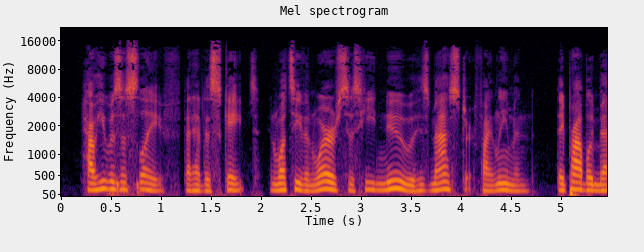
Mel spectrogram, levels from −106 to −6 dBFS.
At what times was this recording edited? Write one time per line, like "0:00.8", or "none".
0:01.2
0:02.0

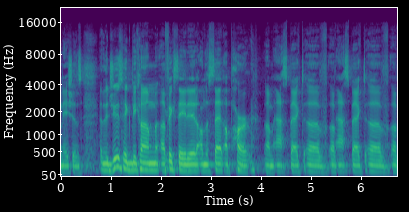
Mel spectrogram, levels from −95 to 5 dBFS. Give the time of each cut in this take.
0:02.1
0:05.5

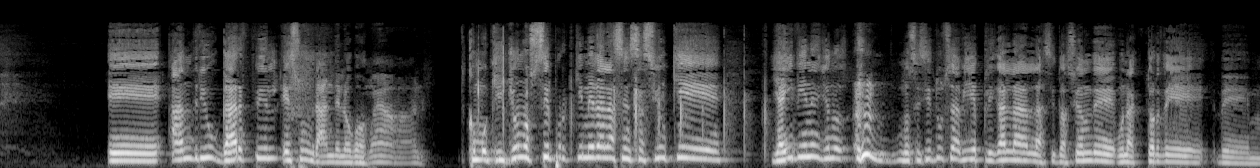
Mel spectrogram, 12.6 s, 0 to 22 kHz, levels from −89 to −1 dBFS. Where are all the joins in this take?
none

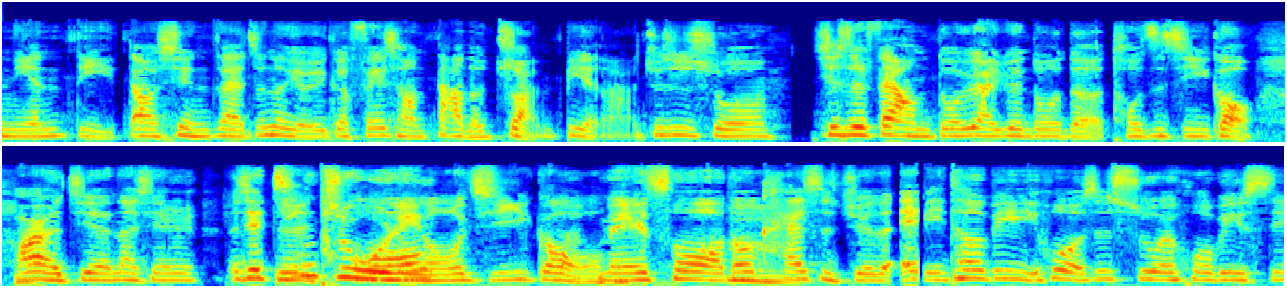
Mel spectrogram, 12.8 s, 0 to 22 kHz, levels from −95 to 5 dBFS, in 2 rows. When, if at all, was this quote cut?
0:03.9
0:06.5
0:07.4
0:11.0

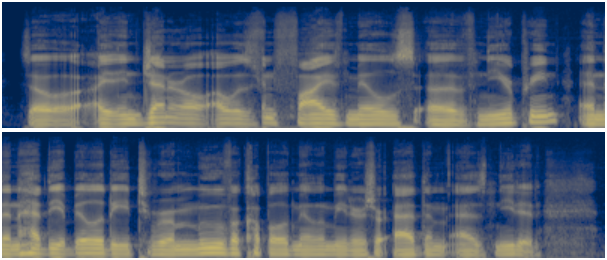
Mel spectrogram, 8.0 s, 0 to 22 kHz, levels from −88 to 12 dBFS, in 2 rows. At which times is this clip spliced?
0:01.7
0:03.8
0:05.0

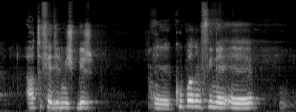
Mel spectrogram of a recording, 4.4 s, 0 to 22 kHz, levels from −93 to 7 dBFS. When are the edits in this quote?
none

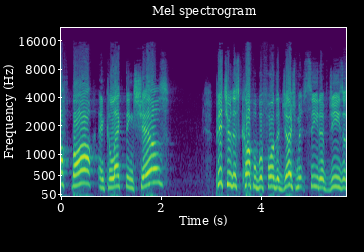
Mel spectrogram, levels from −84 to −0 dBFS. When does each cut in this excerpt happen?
none

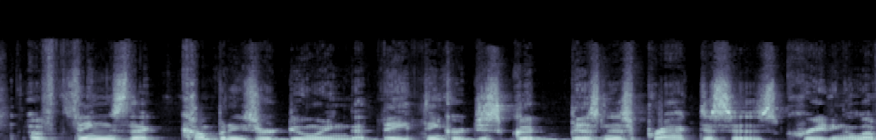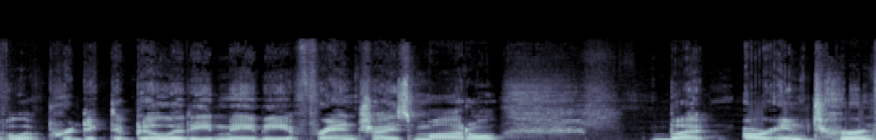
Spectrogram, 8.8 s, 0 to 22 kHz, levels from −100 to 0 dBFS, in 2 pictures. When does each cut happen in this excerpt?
none

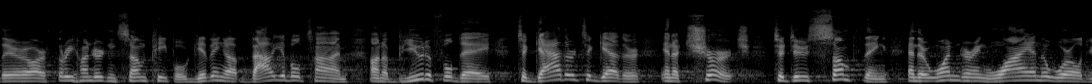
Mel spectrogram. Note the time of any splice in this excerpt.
none

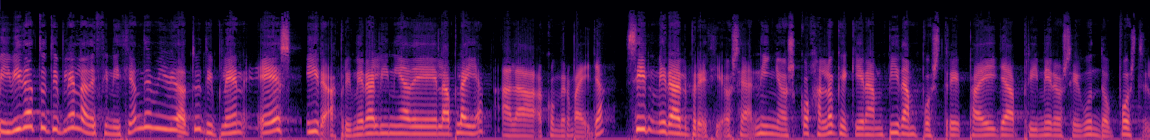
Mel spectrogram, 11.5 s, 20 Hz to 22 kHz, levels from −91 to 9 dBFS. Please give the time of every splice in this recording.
0:03.1
0:05.7

